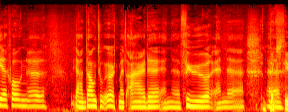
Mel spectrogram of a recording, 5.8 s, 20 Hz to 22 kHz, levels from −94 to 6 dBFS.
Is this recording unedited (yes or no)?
yes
